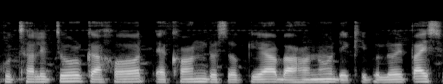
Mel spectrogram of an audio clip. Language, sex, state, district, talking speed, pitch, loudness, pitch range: Assamese, male, Assam, Sonitpur, 95 wpm, 120 Hz, -17 LUFS, 115-125 Hz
